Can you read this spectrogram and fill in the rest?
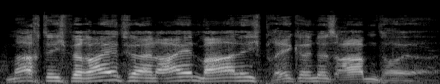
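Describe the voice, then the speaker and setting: A man's voice: fairly high pitch, animated, slow pace, fairly bright tone, slight background noise. A man playing a fussy, hesitant dinosaur ride operator in a children's audio play. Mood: bumbling, dutiful. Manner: dawdling, hesitant, reciting safety warnings. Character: slow, bumbling, fussy fairground ride operator. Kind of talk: children's audio drama acting.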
